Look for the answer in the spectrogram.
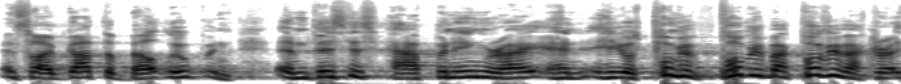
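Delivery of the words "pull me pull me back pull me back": mock nervous, fearful, frightened child's voice. Retelling a child's plea while leaning out over an edge: imitating a frightened child. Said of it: "nervousness and fear happens".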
